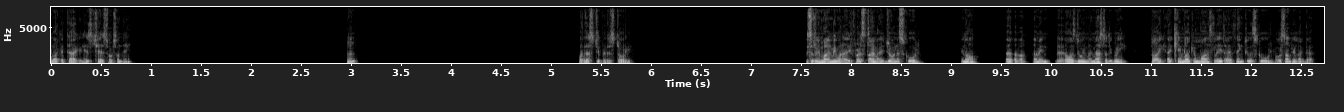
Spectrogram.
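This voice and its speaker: A man's voice: on the low side, vocal fry, a little mellow, husky. A man whose first language is not English, hosting a livestream and mocking his opponents sarcastically, with frequent laughs and broken English. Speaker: host.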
